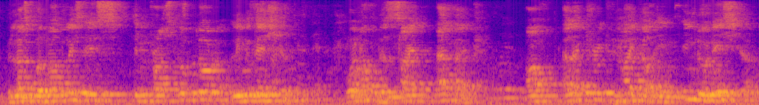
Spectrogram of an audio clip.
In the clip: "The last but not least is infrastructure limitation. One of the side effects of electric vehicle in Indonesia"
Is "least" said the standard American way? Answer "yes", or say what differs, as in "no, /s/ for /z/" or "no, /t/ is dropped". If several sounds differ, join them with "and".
no, /t/ is dropped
